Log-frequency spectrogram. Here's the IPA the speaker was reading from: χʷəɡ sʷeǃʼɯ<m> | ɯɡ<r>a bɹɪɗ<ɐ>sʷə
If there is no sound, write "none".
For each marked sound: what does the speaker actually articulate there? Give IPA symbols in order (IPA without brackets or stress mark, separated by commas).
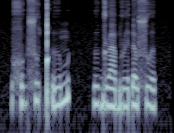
m, ɹ, a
